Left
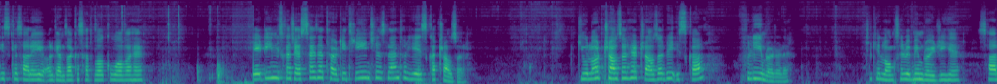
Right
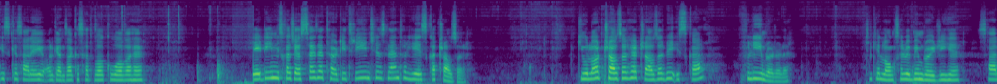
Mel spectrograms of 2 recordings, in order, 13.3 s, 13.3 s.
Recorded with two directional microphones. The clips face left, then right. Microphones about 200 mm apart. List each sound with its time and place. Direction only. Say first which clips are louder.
0.0 s speech: right 2 dB; 5° right (ahead or behind); by 1.9 s 35° right (ahead or behind)
3.3 s speech: right 6 dB; 50° right (ahead or behind)
4.1 s speech: right 4 dB; 20° right (ahead or behind)
7.7 s speech: right 7 dB; 45° right (ahead or behind); by 10.6 s 25° right (ahead or behind)
11.5 s speech: right 6 dB; 45° right (ahead or behind)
